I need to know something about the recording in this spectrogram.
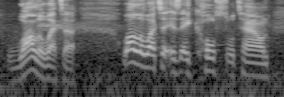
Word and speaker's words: Wellawatta: At first, I thought it was pronunciated Wellawatta, but now I believe it is actually Wellauwatta.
